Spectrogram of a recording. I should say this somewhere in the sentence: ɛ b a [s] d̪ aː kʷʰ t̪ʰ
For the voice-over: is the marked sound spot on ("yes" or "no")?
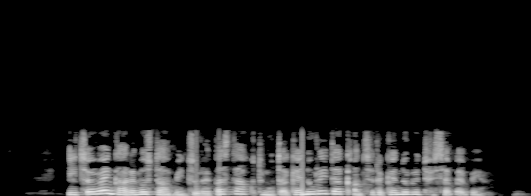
yes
